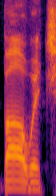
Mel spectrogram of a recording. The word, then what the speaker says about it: Barwich: We were discussing English pronunciation of this German name before but Anne tells me, you think about a witch at a bar, is Barwich a legitimate English pronunciation?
